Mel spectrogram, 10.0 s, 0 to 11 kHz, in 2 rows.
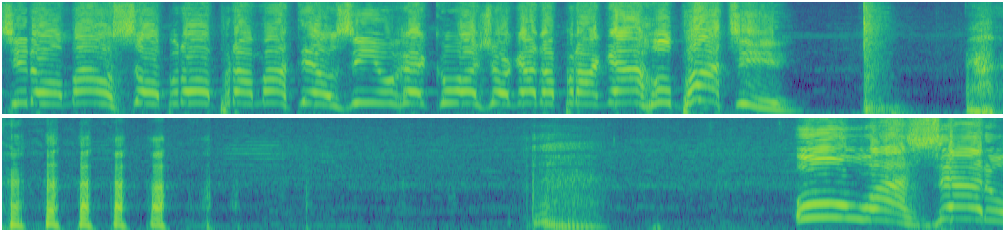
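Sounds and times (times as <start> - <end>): man laughing: 4.8 - 6.3.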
